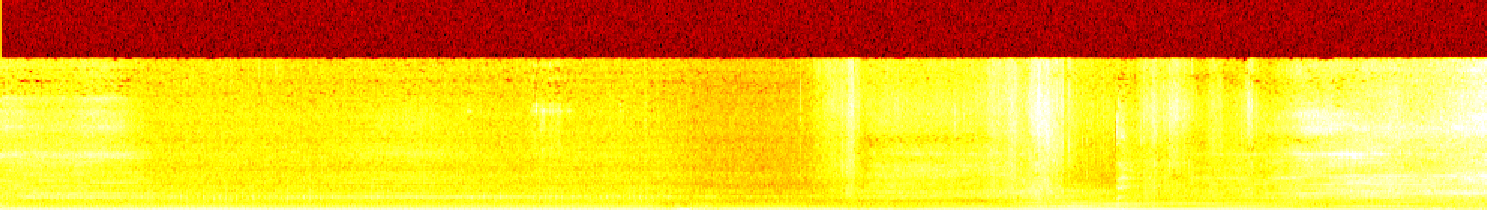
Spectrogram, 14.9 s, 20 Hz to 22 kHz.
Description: This is the second time I've spun a rod bearing with the same builder. Just a video so people can see what rod knock sounds like on a 2J.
